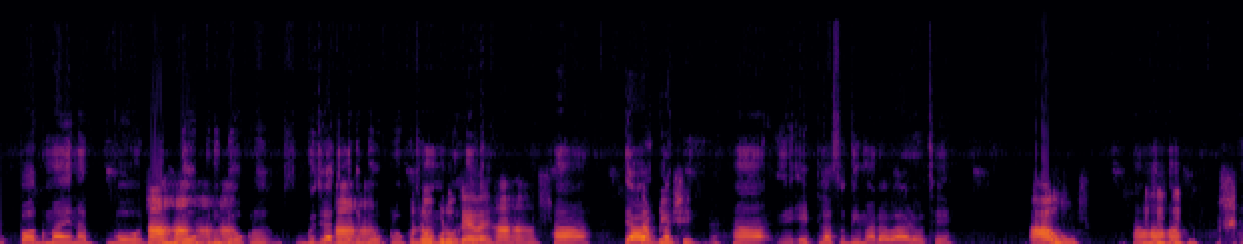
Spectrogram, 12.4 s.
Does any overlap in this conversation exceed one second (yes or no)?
yes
